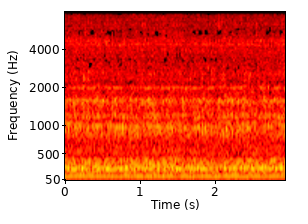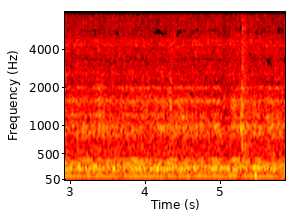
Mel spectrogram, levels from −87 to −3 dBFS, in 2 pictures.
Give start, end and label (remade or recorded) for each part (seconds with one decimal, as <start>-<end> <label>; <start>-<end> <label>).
0.0-5.9 recorded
